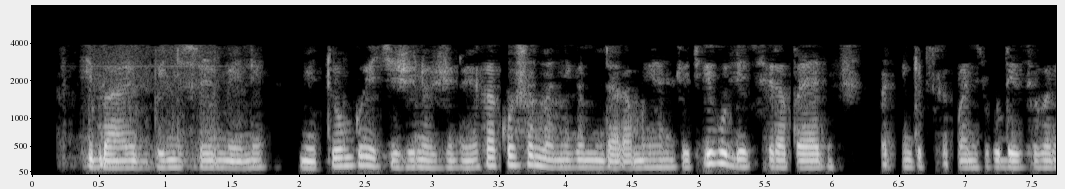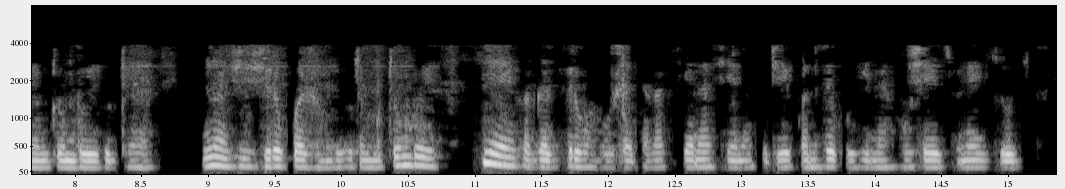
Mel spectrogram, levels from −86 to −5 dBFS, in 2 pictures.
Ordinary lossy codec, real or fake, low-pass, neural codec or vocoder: AAC, 16 kbps; real; 7.2 kHz; none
